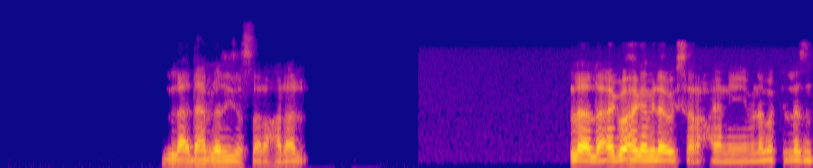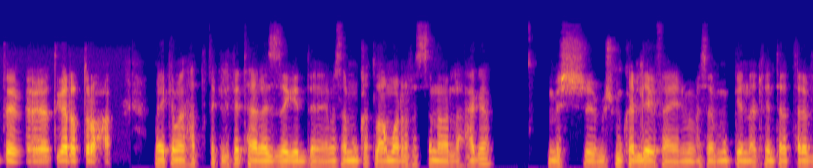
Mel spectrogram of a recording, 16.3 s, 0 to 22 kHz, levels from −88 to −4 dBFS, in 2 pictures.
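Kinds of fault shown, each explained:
Input switched to a poorer device: from 4.16 to 9.45 s the speech abruptly loses everything above 7.5 kHz and turns duller, after a brief 20 ms gap at the switch, then opens up again at the end. The likely cause is the recording moving mid-stream to a lesser microphone or a headset call profile with a narrower band, its own tone, a level shift of roughly 5 dB and a faint new noise floor sitting well beneath the speech.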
